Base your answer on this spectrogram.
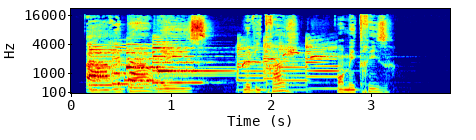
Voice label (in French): Logo sonore et slogan; Art et Pare Brise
